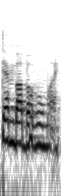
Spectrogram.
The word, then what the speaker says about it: Temba Bavuma: Let's start with That's how you pronounce his name? Temba Bavuma.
